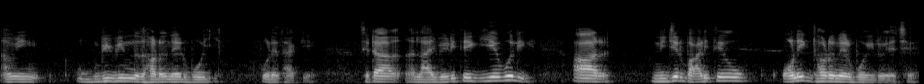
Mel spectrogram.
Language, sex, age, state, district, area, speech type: Bengali, male, 45-60, West Bengal, North 24 Parganas, urban, spontaneous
